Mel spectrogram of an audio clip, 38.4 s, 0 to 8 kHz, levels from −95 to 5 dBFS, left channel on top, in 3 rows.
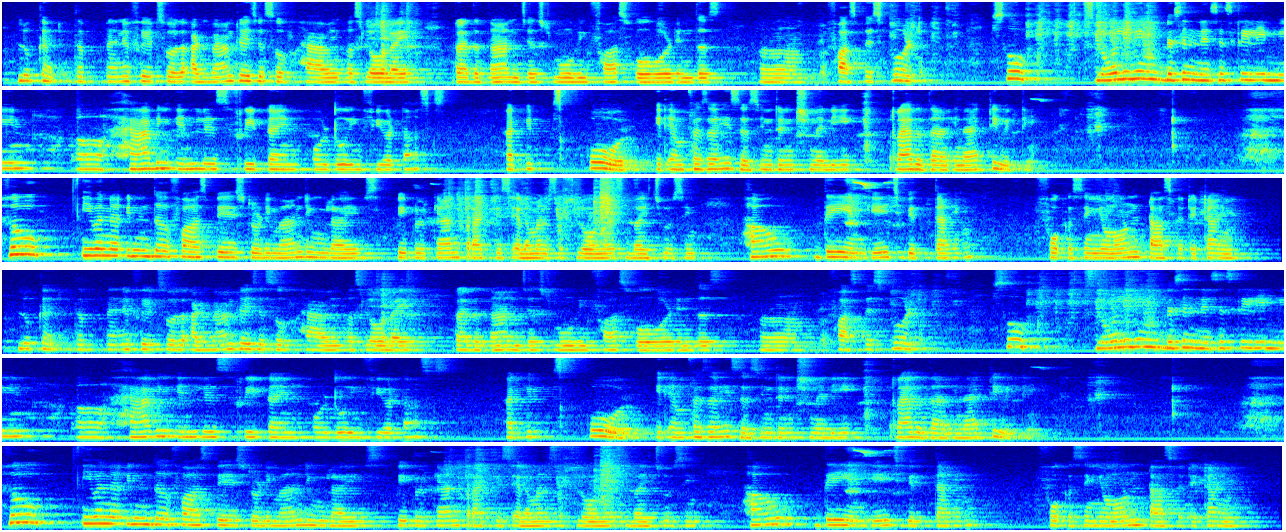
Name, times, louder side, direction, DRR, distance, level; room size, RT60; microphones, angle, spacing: voice 1, 0.2-4.2 4.5-7.1 7.6-9.2 9.9-13.1 13.5-17.0 17.9-18.4 18.7-23.2 23.7-23.8 25.2-26.1 26.4-32.6 33.1-35.4 36.1-38.0, left 4 dB, 65° left, 12 dB, 0.4 m, -24 dB
9.1 x 4.6 x 4.2 m, 0.98 s
head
